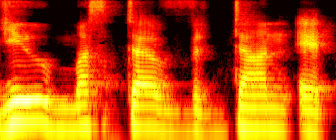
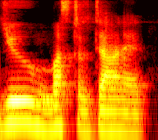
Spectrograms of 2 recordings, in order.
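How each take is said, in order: First: Each word is said fully and separately. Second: The words run together with 'have' reduced.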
